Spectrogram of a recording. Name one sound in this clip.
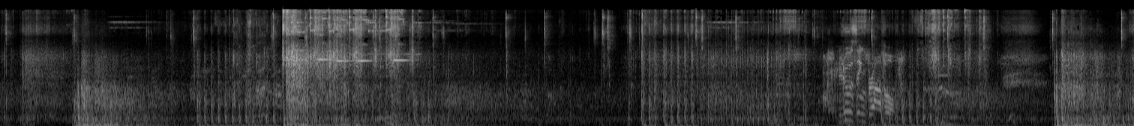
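A sniper rifle fires with loud booms.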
